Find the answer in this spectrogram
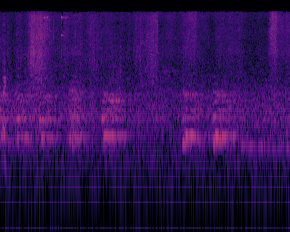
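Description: A dog whining: several short, steady-pitched, high whines that come and go.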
